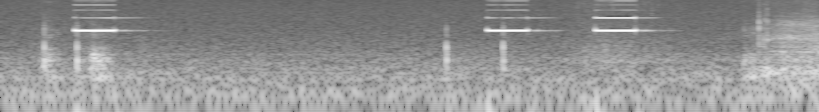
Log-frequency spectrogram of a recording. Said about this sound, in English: We can actually turn the beeping off.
